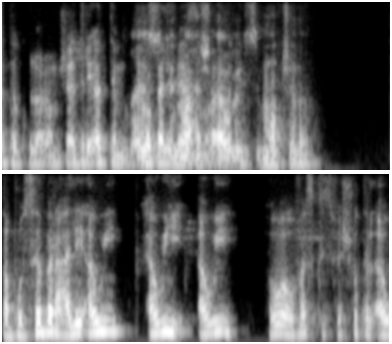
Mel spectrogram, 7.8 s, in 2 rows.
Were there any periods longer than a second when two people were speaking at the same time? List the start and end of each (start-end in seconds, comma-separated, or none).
1.2-2.5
